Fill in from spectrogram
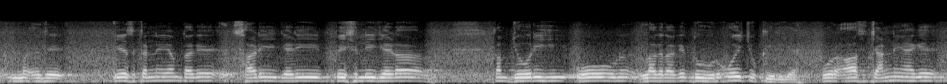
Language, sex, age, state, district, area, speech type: Dogri, male, 30-45, Jammu and Kashmir, Reasi, rural, spontaneous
